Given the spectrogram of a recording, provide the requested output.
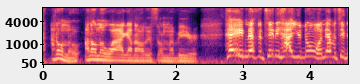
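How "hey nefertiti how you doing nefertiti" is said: high, bright shout of a hello; excited greeting. Real, not acted. Streamer greeting a viewer in chat, high and excited.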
